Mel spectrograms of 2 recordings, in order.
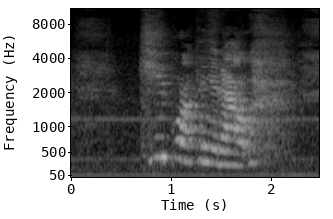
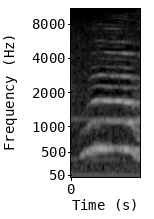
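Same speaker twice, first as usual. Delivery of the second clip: high, drawn-out woo; playful whoop; 10 semitones higher than usual. Real, not acted. Instructor pretending to swim at beach, playful whoop. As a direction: let out a high swimming whoop.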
